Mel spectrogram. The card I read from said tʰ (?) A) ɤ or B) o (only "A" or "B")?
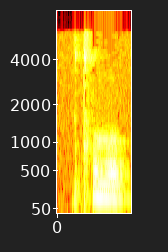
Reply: B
